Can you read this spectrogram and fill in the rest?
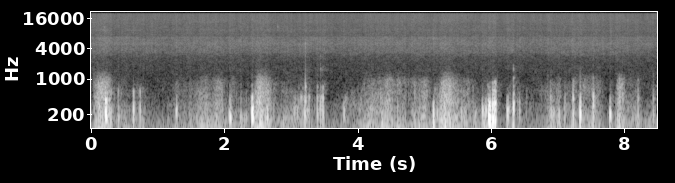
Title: my stomach growling while digesting some food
